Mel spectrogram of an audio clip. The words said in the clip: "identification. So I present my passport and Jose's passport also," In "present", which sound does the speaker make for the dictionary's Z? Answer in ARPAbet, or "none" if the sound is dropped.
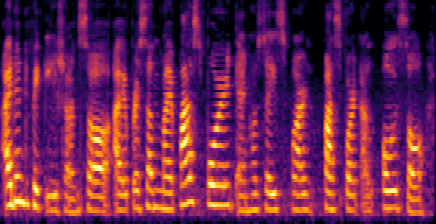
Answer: S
